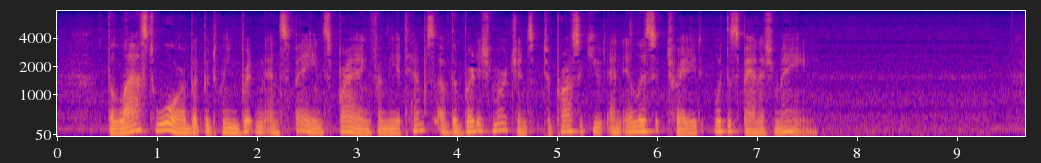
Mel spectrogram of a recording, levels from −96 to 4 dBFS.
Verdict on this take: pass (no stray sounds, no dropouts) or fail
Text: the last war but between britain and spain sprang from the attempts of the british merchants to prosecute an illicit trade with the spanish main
pass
